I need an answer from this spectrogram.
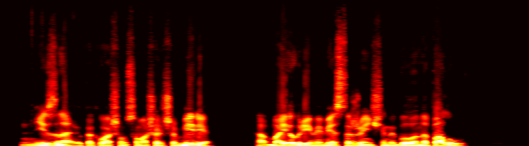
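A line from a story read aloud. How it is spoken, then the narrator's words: Scoffing. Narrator (Russian): хмыкнул Креол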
